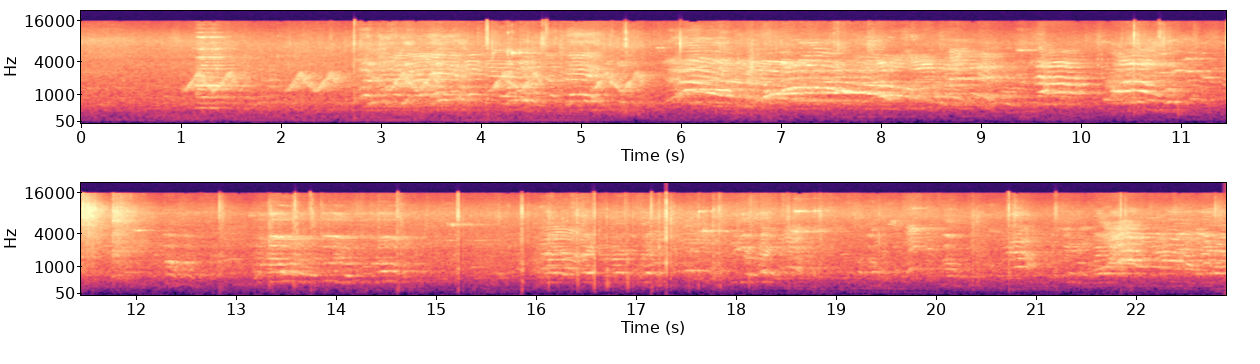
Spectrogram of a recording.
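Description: Young boys shout to each other during a game.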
